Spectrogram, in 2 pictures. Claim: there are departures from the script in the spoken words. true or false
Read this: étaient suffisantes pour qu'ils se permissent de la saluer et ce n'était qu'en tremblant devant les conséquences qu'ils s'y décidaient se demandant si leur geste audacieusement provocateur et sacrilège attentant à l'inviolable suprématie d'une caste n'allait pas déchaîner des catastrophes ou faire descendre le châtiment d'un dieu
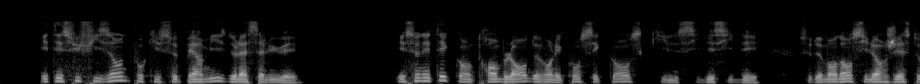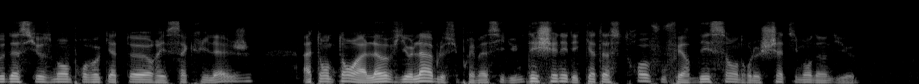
true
